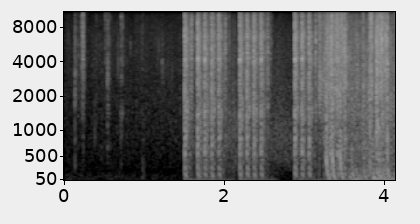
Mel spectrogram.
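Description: Gunfire in Call of Duty Black Ops 6: faint scattered shots at first, then loud rapid automatic bursts up close, ending in a sustained dense volley.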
